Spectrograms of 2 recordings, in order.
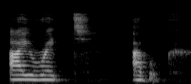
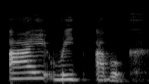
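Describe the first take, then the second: First: The verb is said with a short e vowel. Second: The verb is said with a long ee vowel. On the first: The reading happened in the past. "si es en el pasado, lo voy a pronunciar como el color rojo" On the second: The reading happens in the present. "Cuando es en el presente, lo pronuncio como read"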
